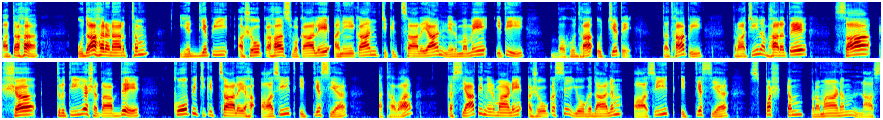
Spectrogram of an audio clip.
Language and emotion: Sanskrit, neutral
